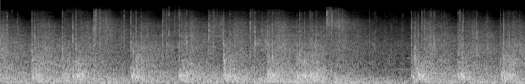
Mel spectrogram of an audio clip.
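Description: Step team stepping on a stage: loud, rhythmic stomps of many feet together with claps, a few hits per second, with reverberation in the hall between them.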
